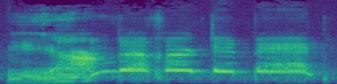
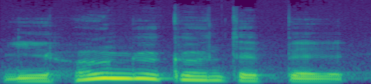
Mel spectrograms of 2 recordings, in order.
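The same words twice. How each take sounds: First: It is said in a high voice. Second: It is said in a low voice.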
